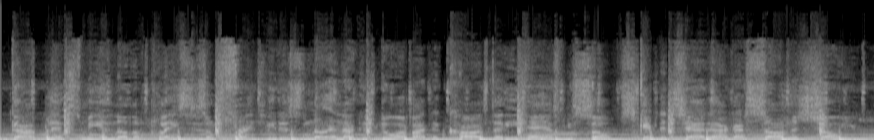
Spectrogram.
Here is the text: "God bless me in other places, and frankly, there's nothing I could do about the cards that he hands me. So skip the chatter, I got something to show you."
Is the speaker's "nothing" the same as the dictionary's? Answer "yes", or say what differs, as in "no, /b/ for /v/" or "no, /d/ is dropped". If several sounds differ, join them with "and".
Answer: yes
